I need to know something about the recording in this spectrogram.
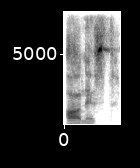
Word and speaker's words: honest: Acá nos hablan que cuando una palabra inicia con H muda, como honorable u honest, entonces se utiliza an, a pesar de que está iniciando con una consonante, como esa consonante no suena, la que está sonando es la vocal, entonces utilizo an, ¿cierto?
